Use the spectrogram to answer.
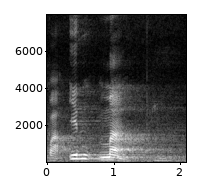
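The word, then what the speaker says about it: فإما: Jadi asalnya fa imma. Tapi nunnya dilebur, maka karena dia dilebur bacanya jadi fa'imma, pakai tasdid tuh di nun, fa'imma.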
